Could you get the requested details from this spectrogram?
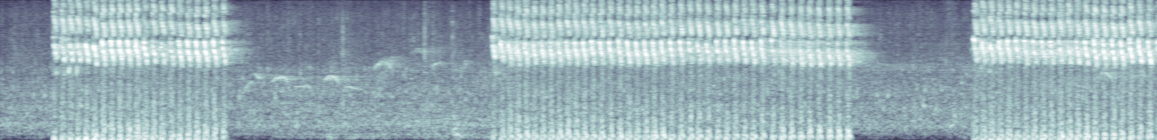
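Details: Cililin full 'tembakan' master song for white-rumped shama: three long runs of rapid, loud, buzzy high-pitched trilling, each two to four seconds, separated by short pauses with faint chirps.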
